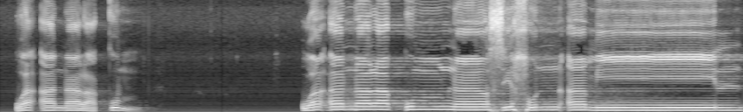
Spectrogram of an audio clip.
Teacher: mim sukun bertemu nun idhar syafawi, mim sukun dibaca jelas tanpa mendengung. Bertemunya mim sukun dengan huruf hijaiyah selain mim dan ba, mim sukun dibaca jelas tanpa mendengung.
